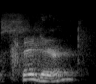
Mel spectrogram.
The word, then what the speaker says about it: Seder: an event called the Seder, right? And the word Seder, or Seder in English pronunciation, means order.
